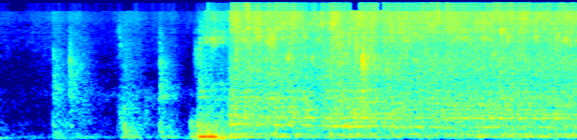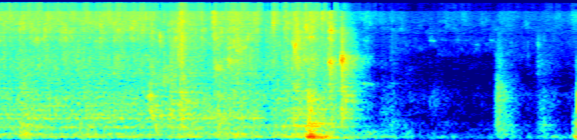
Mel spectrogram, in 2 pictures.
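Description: A kitchen faucet runs for about five seconds as a knife is rinsed, a steady close hiss of water that starts and stops abruptly, with a small clatter near the end.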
